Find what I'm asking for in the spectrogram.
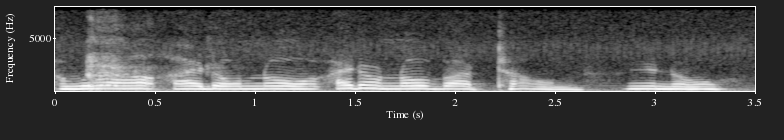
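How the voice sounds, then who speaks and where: A woman talks at a fairly slow pace in a dark, mellow tone. Her intonation stays fairly even. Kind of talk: interview answer.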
